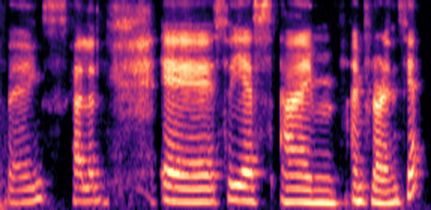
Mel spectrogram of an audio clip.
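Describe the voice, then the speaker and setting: A woman's voice: mid-range voice, steady tone, slow, pushed and bright. A middle-aged woman from Argentina, a native Spanish speaker with an Argentine accent, speaking informally as a guest doctor on a webinar. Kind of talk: informal self-introduction on a webinar.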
